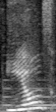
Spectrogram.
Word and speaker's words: Ios: So, spell that for me. I couldn't hear what you said. It's Ios, I-O-S.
